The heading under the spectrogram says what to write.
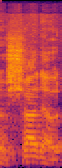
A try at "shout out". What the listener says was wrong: Shout out. Okay, it sounds like you're saying shut out.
